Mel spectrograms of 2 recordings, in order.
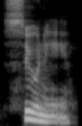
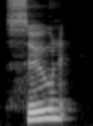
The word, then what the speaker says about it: Sune: Having read books from 2nd edition and 3rd edition, these books state that you pronounce the goddess's name Suni.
